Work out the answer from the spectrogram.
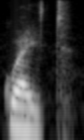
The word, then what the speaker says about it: quiet: But now number two, it has all of those sounds as number one, but it's separated into two syllables. So you have to put that extra big stretch in the middle to make it very clear.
